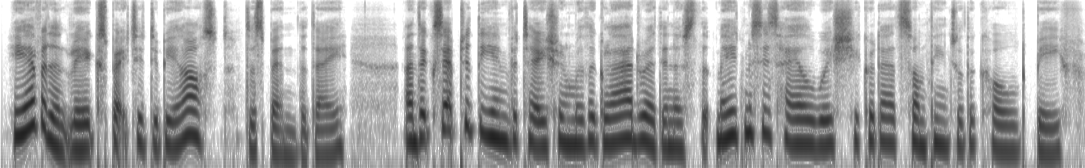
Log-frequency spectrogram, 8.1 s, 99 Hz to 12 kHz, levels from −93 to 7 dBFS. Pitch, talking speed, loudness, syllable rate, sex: 205 Hz, 230 wpm, -19 LUFS, 6.1 syllables/s, female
